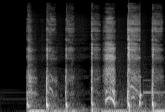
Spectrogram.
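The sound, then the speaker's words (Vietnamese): Harsh, hard coughing from an old woman in a kitchen: a run of loud, throaty hacking bursts in quick, uneven succession, with no talk over them. “Trong bếp, bà cụ Thẹo đang ho sù sụ.”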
